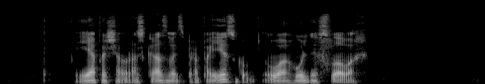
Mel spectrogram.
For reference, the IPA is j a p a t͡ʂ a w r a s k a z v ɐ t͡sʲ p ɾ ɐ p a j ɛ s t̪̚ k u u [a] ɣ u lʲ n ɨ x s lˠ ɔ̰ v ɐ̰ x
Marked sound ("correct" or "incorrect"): correct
